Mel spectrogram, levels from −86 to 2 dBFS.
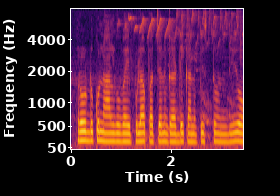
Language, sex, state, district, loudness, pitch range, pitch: Telugu, female, Telangana, Mahabubabad, -15 LUFS, 175-185 Hz, 180 Hz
